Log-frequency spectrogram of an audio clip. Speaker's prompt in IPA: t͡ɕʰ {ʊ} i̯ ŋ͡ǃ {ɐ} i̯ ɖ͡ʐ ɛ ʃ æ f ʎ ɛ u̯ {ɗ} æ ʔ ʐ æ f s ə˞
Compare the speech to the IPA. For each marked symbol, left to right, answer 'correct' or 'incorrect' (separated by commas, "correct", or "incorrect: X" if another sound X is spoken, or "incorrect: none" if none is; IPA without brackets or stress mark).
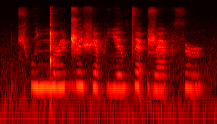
correct, incorrect: ə˞, incorrect: t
